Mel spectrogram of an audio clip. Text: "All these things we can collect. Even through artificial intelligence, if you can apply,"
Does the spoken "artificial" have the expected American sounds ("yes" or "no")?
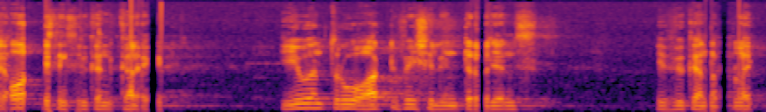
yes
